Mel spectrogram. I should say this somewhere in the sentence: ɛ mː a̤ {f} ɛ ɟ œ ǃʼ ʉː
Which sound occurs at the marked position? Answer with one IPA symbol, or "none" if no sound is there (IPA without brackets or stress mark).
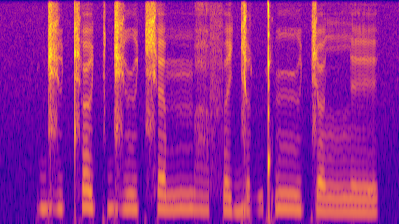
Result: f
